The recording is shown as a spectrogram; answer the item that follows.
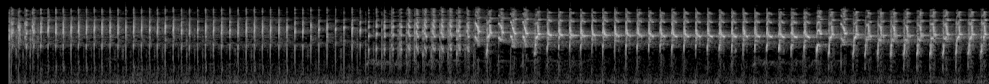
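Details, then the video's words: Lovebird giving a long ngekek chatter, meant as a tutor recording for other lovebirds: a fast, unbroken run of high, sharp chirps that grows louder and more rasping after about four seconds. "Suara Burung Lovebird Ngekek Panjang untuk Masteran Lovebird Ngekek"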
